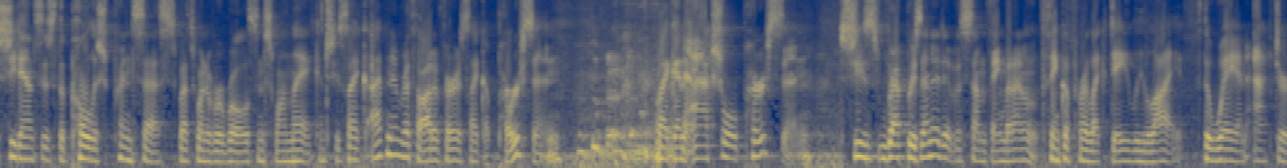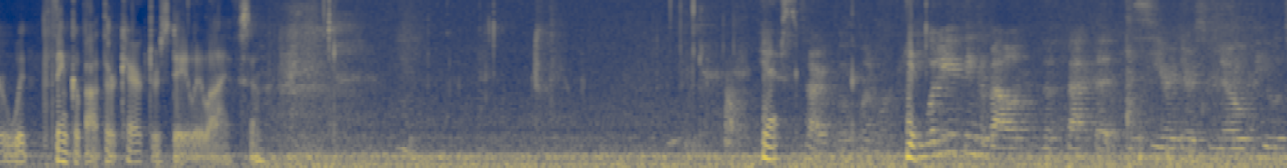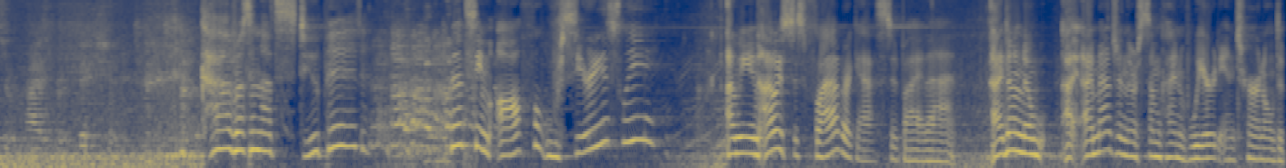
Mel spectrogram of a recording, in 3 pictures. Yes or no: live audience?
yes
